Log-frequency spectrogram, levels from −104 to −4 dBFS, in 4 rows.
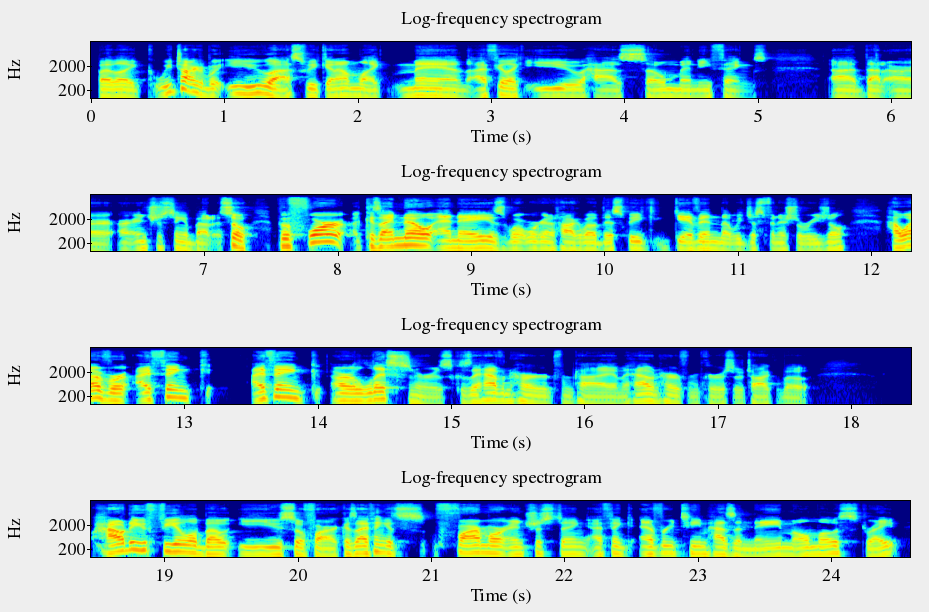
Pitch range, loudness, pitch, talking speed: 115-145 Hz, -34 LUFS, 125 Hz, 230 wpm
